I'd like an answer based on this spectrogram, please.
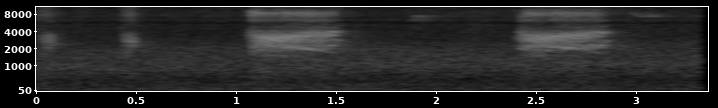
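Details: Eastern gray squirrel, dancing on a mushroom, giving two loud, harsh, buzzy barks about one and a half seconds apart, each lasting under half a second, with fainter short squeaks before them over a steady hiss.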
